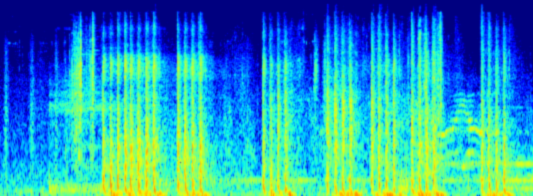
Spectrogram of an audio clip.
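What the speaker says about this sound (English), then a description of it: "the NPC is shooting in that direction means that there's someone there to shoot at" Bursts of NPC machine gun fire in a video game, several rapid rattling volleys of varying length at mid distance, separated by short pauses, with game ambience between them.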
